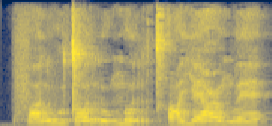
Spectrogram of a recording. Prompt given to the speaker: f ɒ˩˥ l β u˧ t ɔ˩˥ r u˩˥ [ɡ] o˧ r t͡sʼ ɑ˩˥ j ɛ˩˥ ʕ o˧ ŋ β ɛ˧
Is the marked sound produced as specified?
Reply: no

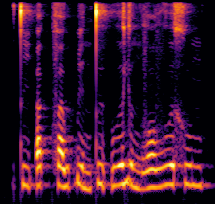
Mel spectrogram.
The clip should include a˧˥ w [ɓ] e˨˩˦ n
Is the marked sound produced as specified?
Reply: yes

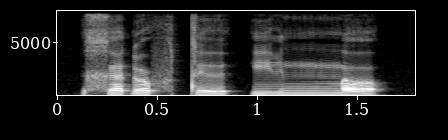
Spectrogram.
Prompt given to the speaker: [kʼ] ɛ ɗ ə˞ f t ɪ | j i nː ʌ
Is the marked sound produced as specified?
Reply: no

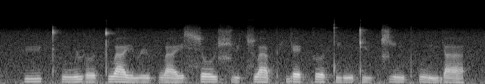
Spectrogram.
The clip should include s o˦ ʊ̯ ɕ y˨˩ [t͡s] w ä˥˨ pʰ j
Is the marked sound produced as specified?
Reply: yes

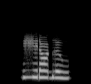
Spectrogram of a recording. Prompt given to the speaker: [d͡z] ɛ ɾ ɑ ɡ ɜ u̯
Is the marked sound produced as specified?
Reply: no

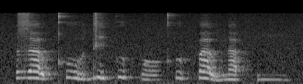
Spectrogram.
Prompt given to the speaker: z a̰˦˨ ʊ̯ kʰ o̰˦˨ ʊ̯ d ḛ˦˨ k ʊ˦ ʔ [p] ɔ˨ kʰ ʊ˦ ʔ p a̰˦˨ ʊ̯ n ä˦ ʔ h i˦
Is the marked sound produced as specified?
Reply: yes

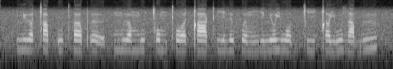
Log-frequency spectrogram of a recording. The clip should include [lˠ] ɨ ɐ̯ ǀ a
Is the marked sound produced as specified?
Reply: no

